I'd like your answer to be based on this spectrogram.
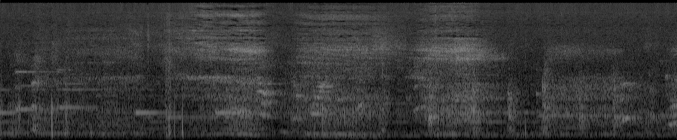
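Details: Daytime snoring in someone who passed out very tired: rough, rattling breath noises repeating over several seconds against background music and talk.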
